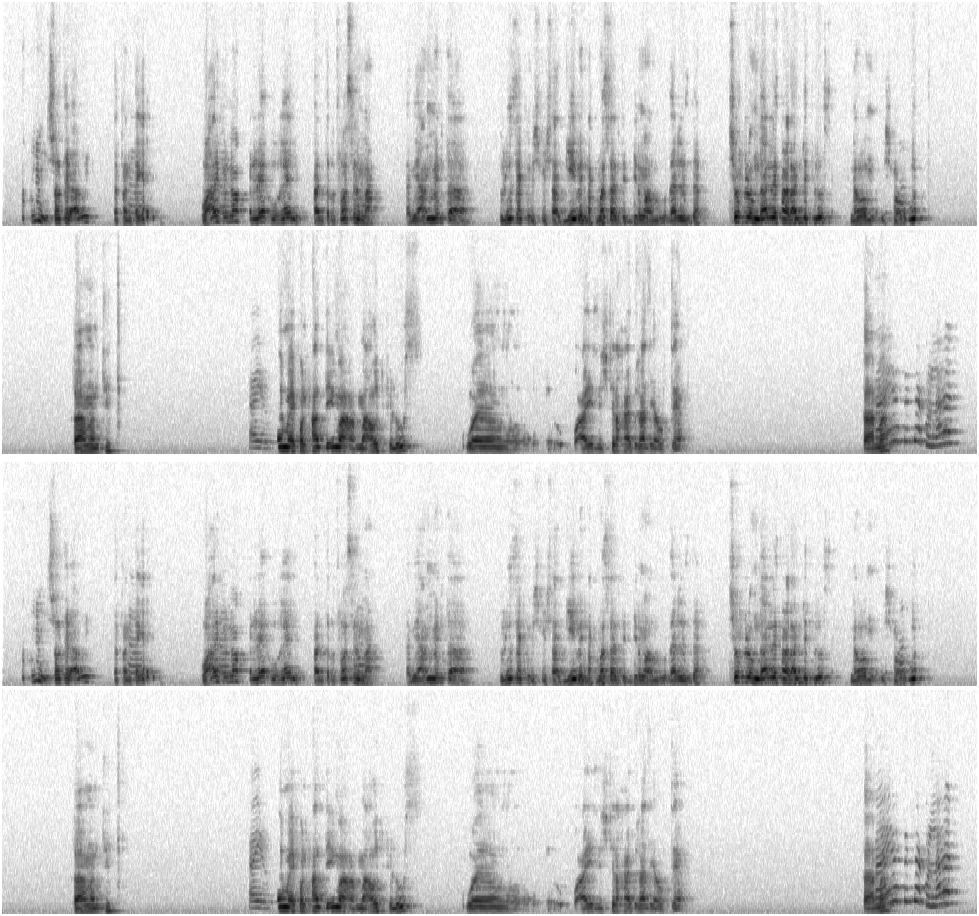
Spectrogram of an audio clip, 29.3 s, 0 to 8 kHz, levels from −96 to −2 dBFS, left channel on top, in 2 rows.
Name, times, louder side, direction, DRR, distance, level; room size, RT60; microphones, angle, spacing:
voice 1, 0.4-1.3 1.8-2.1 3.0-5.6 6.1-7.0 7.5-10.5 10.9-12.4 12.7-13.7 15.7-16.3 18.8-20.7 21.6-24.8 27.6-27.9, left 2 dB, 30° left, 12 dB, 0.6 m, -20 dB
voice 2, 13.2-13.6 18.3-18.7 19.3-19.4 27.7-28.8, right 2 dB, 25° right, 5 dB, 2.5 m, -32 dB
18.0 x 16.0 x 2.8 m, 0.35 s
head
